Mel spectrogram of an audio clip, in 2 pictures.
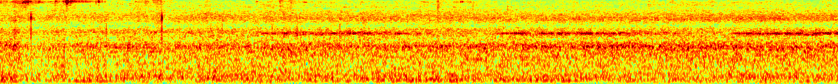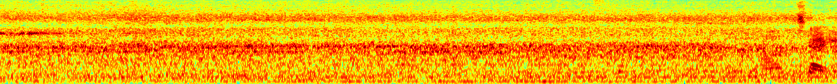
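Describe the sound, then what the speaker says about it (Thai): A Bangkok Gold Line sky train rumbles into the station amid a dense, steady roar of motors and air, with a voice talking over the noise. "รถไฟฟ้ามาแล้วนะครับตรงนี้"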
